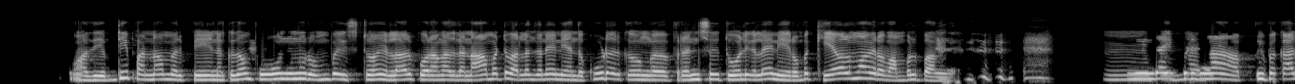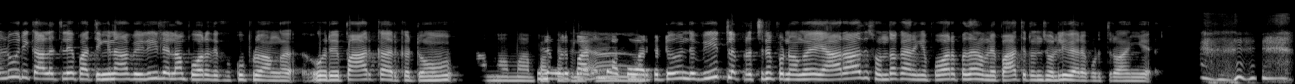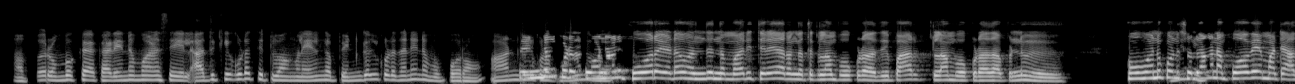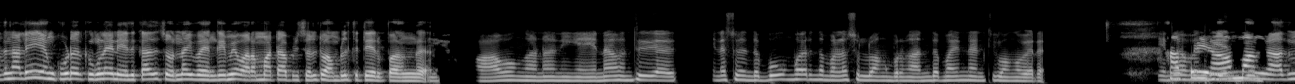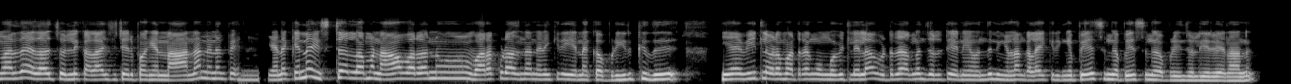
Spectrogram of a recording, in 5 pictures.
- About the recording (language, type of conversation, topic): Tamil, podcast, சுயவெளிப்பாட்டில் குடும்பப் பாரம்பரியம் எவ்வாறு பாதிப்பை ஏற்படுத்துகிறது?
- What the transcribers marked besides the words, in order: static; other background noise; laugh; laugh; background speech; distorted speech; tapping; other noise; laugh; mechanical hum; drawn out: "வரணும்"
